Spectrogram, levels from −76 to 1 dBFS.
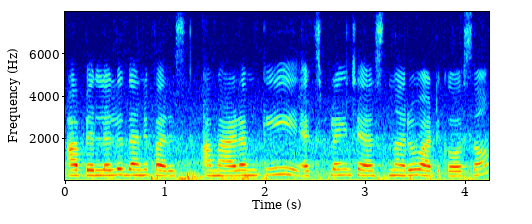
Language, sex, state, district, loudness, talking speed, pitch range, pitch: Telugu, female, Andhra Pradesh, Visakhapatnam, -17 LUFS, 155 wpm, 240-260 Hz, 250 Hz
